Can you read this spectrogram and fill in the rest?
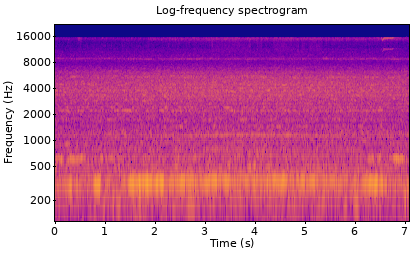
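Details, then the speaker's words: DC cooling fan in a server rack panel running at full speed on a 53.3 V supply before PWM speed control is set; steady loud airy rush with a firm hum, far too noisy. "ini kalau teman-teman dengerin ini suaranya kan bising banget nih ini akibat ada kipas yang berputar di sini yang memang putarannya itu belum bisa dikontrol belum bisa dikendalikan"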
